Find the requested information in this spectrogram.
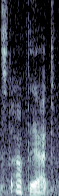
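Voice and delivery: ordinary talk, nothing marked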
